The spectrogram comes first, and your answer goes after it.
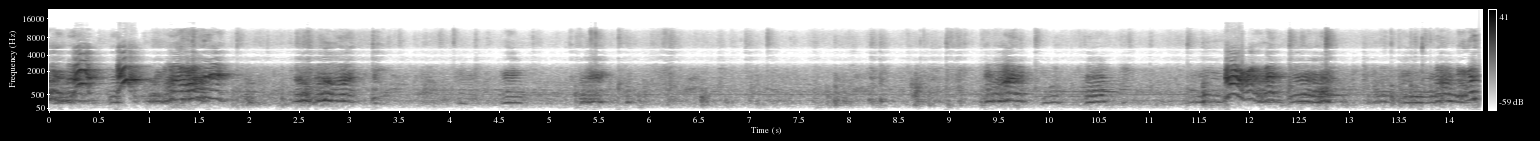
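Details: Seven-week-old Kromfohrländer puppies sizing each other up in a play fight: bursts of high yaps, squeals and small growls come in clusters separated by quieter stretches of low grumbling.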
